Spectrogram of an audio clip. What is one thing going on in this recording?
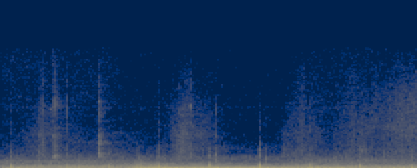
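Footsteps shuffle slowly on a gritty floor.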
